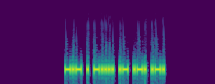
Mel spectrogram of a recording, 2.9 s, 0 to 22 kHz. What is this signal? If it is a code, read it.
Morse code, heard as a keyed tone, about 49 wpm, 700 Hz. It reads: KE6ARR
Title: USA Call Signs - 6 Characters - 50wpm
